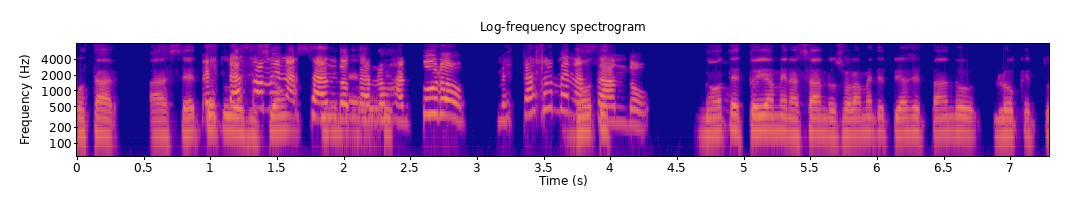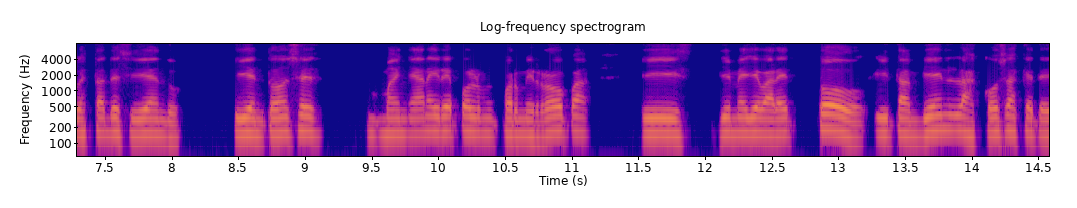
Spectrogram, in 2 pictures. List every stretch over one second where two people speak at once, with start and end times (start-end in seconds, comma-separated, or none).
0.9-2.4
